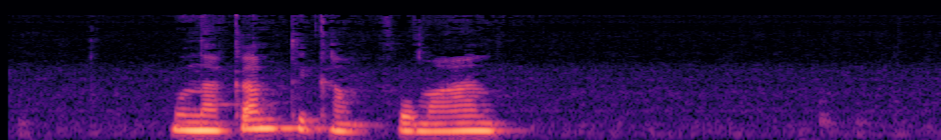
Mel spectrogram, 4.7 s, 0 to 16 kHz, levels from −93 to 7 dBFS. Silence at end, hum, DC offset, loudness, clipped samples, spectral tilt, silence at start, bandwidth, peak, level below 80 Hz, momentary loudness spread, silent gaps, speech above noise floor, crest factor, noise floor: 2.2 s; none; under 0.1%; -19 LUFS; under 0.1%; -9.5 dB/octave; 0.85 s; 4.3 kHz; -4 dBFS; -60 dBFS; 10 LU; none; 42 dB; 18 dB; -60 dBFS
